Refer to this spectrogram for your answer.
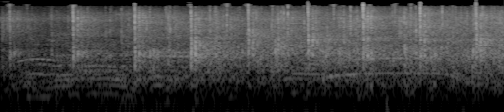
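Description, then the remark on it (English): Light, scattered golf claps from a small audience, a polite smattering of applause with claps arriving irregularly at a moderate level over a faint murmur. “Just hold your golf claps for a moment.”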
